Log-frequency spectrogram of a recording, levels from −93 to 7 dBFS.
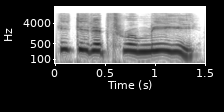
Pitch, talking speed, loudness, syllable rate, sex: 225 Hz, 200 wpm, -15 LUFS, 3.5 syllables/s, male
